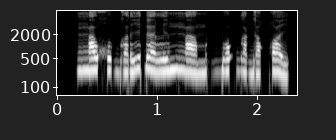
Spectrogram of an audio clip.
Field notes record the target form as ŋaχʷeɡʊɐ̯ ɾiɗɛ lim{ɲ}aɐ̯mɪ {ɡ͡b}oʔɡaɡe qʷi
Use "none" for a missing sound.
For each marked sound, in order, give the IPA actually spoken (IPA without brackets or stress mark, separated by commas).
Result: ŋ, ɡ͡b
